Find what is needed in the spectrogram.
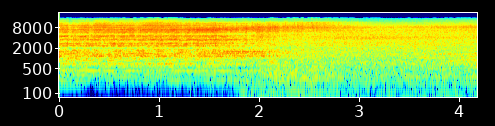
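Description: Show soundtrack music played over the park's speakers, joined about halfway through by a deep, steady rumble.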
